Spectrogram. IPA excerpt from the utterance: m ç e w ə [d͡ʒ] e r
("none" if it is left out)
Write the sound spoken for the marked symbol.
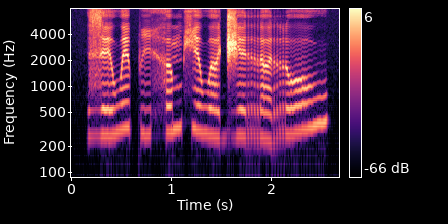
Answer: d͡ʒ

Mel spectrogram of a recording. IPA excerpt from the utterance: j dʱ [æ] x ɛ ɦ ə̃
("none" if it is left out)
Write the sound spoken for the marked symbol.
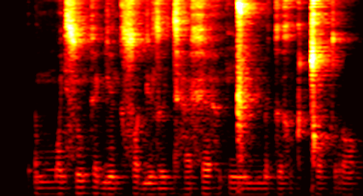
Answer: æ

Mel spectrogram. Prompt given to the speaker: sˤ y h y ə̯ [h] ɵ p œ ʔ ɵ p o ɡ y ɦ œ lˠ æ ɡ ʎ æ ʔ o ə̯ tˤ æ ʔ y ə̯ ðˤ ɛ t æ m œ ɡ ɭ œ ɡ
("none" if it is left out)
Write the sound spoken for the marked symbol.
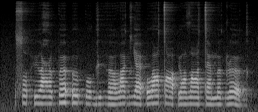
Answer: ʕ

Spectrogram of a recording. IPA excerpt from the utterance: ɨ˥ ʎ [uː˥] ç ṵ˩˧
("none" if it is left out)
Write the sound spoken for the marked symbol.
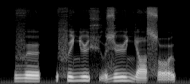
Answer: ʉː˥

